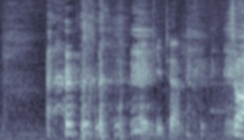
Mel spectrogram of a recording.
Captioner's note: all laughing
